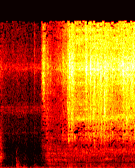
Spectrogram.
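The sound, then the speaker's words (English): Water running from a sink tap, beginning as a low, quiet trickle and then swelling into a steady, louder rushing stream that continues to the end. “Can I get a little water on this sink?”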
